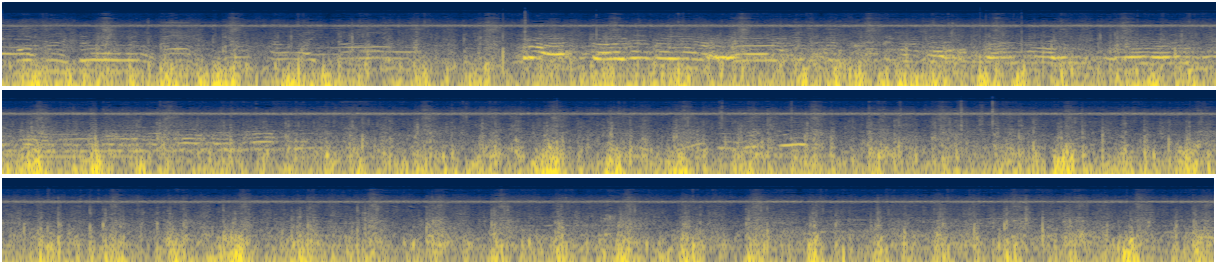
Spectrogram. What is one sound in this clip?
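Wind buffets the microphone with a low rumble.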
